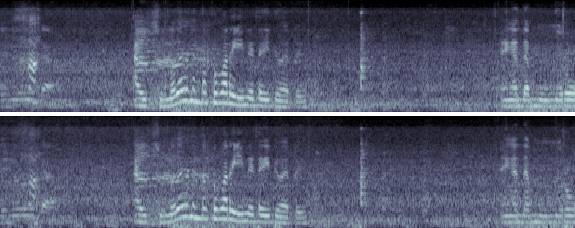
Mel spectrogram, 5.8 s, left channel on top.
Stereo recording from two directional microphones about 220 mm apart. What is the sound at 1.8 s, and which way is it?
Speech, 15° right (ahead or behind).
